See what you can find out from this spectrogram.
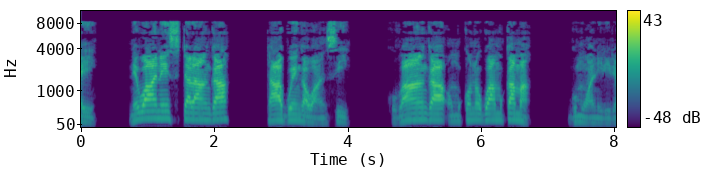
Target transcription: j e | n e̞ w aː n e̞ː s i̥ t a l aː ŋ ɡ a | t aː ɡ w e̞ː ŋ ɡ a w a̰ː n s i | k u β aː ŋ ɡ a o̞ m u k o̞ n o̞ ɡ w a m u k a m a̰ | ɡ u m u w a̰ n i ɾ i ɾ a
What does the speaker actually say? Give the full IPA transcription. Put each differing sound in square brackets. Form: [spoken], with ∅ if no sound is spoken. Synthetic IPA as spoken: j e | n e̞ w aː n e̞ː s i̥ t a l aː ŋ ɡ a | t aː ɡ w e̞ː ŋ ɡ a w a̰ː n s i | k u β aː ŋ ɡ a o̞ m u k o̞ n o̞ ɡ w a m u k a m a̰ | ɡ u m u w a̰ n i ɾ i ɾ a

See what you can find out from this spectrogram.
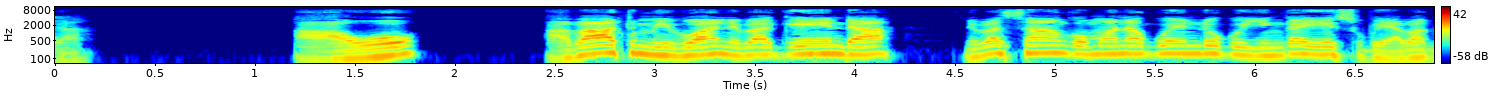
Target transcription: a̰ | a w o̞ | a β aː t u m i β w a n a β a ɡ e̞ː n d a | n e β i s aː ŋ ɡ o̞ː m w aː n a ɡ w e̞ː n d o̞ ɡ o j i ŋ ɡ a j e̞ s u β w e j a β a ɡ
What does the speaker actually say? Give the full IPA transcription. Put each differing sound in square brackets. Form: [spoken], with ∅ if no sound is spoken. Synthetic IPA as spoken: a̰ | a w o̞ | a β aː t u m i β w a n [e] β a ɡ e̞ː n d a | n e β [a] s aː ŋ ɡ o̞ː m w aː n a ɡ w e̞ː n d o̞ ɡ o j i ŋ ɡ a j e̞ s u β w e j a β a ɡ

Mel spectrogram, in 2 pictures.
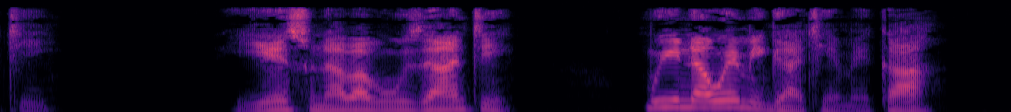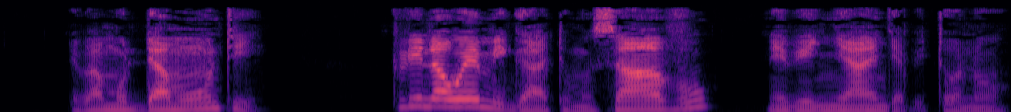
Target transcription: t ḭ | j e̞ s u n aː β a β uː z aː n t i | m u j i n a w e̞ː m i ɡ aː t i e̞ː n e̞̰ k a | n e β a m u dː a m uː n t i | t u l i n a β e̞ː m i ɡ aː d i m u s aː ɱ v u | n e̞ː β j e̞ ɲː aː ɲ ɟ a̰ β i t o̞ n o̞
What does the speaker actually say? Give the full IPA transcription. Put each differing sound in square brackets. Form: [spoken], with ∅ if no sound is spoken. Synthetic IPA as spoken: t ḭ | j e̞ s u n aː β a β uː z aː n t i | m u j i n a w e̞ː m i ɡ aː t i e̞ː [m] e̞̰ k a | n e β a m u dː a m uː n t i | t u l i n a [w] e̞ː m i ɡ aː [t] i m u s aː ɱ v u | n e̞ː β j e̞ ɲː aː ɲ ɟ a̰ β i t o̞ n o̞

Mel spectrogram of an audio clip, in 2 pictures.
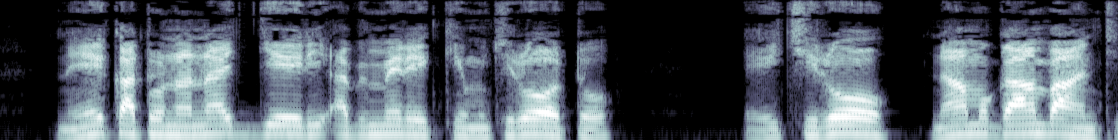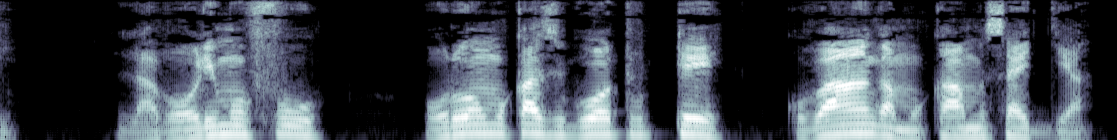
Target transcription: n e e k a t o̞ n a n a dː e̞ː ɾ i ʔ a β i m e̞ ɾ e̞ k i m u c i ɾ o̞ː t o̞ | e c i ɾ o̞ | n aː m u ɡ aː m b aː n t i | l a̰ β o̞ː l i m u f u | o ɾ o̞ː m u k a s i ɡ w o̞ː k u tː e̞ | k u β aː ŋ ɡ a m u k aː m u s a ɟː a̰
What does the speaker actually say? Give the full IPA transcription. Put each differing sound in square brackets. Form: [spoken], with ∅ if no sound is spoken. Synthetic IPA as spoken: n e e k a t o̞ n a n a [ɟː] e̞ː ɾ i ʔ a β i m e̞ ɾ e̞ k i m u c i ɾ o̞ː t o̞ | e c i ɾ o̞ | n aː m u ɡ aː m b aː n t i | l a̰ β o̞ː l i m u f u | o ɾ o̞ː m u k a [z] i ɡ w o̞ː [t] u tː e̞ | k u β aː ŋ ɡ a m u k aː m u s a ɟː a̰

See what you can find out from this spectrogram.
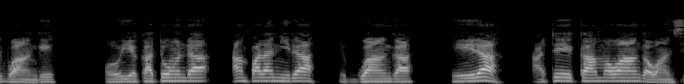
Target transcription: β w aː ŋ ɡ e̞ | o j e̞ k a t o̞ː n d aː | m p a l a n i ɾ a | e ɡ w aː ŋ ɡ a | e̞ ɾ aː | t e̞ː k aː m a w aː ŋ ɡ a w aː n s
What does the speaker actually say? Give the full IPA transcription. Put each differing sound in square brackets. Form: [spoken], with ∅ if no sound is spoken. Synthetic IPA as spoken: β w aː ŋ ɡ e̞ | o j e̞ k a t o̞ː n d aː | m p a l a n i ɾ a | e ɡ w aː ŋ ɡ a | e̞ ɾ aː | t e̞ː k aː m a w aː ŋ ɡ a w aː n s

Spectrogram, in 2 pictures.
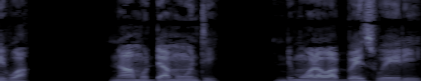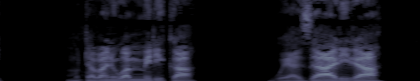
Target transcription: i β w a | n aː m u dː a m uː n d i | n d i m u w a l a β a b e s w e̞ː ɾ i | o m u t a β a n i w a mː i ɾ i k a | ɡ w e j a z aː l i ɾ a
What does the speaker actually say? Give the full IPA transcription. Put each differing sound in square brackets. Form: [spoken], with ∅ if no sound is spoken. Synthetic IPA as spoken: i β w a | n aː m u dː a m uː n [t] i | n d i m u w a l a [w] a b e s w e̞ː ɾ i | o m u t a β a n i w a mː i ɾ i k a | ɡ w e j a z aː l i ɾ a

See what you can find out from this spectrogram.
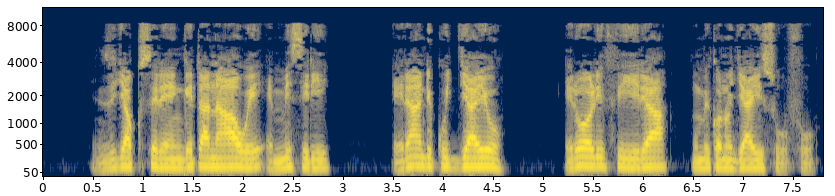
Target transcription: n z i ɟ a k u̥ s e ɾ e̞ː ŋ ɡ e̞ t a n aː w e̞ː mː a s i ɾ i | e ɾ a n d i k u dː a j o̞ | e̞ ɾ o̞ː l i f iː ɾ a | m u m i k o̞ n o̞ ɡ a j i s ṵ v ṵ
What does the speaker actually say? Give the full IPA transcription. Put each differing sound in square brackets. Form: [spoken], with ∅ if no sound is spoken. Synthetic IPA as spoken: n z i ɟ a k u̥ s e ɾ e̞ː ŋ ɡ e̞ t a n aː w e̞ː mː [i] s i ɾ i | e ɾ a n d i k u [ɟː] a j o̞ | e̞ ɾ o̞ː l i f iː ɾ a | m u m i k o̞ n o̞ [ɟ] a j i s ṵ [f] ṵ

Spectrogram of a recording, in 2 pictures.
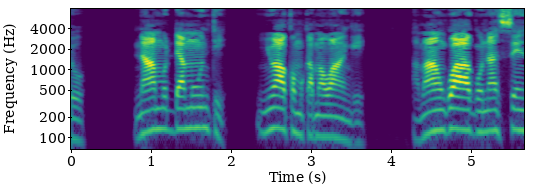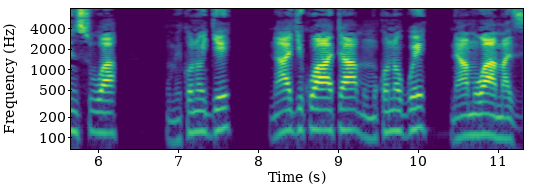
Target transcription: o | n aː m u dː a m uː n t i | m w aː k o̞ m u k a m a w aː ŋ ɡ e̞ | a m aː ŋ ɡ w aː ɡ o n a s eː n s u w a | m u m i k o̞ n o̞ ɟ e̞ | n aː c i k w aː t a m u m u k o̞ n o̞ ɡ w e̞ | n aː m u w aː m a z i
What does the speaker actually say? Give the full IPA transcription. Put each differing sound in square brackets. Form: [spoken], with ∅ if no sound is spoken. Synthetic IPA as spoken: o | n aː m u dː a m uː n t i | [ɲ] w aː k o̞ m u k a m a w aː ŋ ɡ e̞ | a m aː ŋ ɡ w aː ɡ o n a s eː n s u w a | m u m i k o̞ n o̞ ɟ e̞ | n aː [ɟ] i k w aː t a m u m u k o̞ n o̞ ɡ w e̞ | n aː m u w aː m a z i

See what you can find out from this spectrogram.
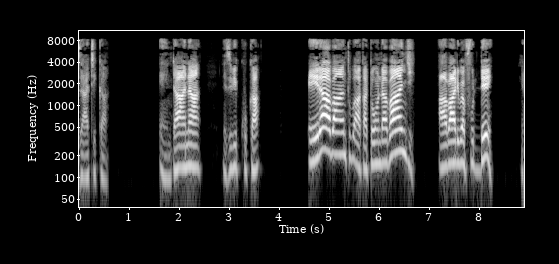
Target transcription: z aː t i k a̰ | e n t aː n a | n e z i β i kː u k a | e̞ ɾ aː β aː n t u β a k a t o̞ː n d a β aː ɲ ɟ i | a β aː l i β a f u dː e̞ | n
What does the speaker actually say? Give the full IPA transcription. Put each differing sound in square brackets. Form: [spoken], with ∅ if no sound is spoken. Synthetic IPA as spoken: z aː t i k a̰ | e n t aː n a | n e z i β i kː u k a | e̞ ɾ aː β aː n t u β a k a t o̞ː n d a β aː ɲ ɟ i | a β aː l i β a f u dː e̞ | n

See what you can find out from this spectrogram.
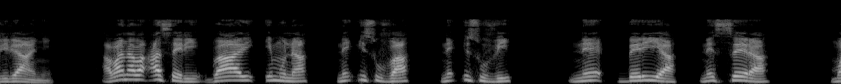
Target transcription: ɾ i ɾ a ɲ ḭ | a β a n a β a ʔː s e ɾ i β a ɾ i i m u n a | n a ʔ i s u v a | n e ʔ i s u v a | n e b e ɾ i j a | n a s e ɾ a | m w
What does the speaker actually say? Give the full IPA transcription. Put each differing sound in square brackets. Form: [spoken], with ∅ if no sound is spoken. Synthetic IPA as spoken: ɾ i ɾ a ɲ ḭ | a β a n a β a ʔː s e ɾ i β a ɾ i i m u n a | n [e] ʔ i s u v a | n e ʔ i s u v [i] | n e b e ɾ i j a | n [e] s e ɾ a | m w

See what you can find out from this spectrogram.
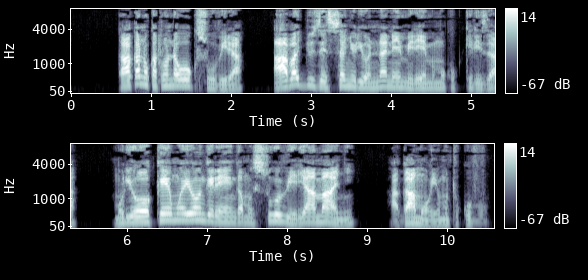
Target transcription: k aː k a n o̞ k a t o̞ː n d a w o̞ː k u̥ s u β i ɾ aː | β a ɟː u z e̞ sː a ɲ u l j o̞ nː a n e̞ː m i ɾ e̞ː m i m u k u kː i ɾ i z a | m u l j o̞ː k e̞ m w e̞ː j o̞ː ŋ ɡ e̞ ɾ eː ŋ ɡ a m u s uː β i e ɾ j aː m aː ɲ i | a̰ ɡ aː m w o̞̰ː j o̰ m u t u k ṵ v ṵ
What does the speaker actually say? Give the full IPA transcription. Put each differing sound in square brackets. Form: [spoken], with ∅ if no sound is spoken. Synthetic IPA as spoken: k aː k a n o̞ k a t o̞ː n d a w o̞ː k u̥ s u β i ɾ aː | β a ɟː u z e̞ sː a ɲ u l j o̞ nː a n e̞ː m i ɾ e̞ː m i m u k u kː i ɾ i z a | m u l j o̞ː k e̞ m w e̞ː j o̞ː ŋ ɡ e̞ ɾ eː ŋ ɡ a m u s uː β i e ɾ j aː m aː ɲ i | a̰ ɡ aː m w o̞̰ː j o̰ m u t u k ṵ v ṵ

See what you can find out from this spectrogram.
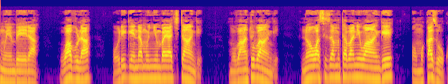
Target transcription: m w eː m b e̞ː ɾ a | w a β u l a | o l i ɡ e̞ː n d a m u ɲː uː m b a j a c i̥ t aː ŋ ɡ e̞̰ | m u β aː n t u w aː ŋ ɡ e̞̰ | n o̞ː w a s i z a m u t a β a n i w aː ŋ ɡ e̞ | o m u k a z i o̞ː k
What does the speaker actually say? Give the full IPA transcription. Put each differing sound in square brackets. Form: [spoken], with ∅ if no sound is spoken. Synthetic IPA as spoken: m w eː m b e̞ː ɾ a | w a β u l a | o l i ɡ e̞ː n d a m u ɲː uː m b a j a c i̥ t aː ŋ ɡ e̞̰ | m u β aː n t u [β] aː ŋ ɡ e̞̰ | n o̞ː w a s i z a m u t a β a n i w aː ŋ ɡ e̞ | o m u k a z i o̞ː k

